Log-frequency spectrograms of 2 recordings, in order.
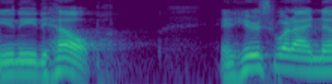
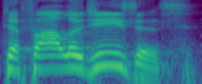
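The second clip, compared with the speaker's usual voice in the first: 1 call to repeat; 5 semitones higher, 7 dB louder, slower than usual. Real, not acted.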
